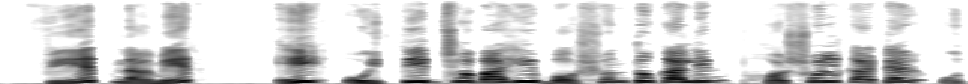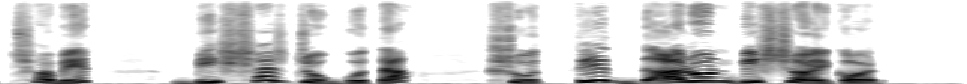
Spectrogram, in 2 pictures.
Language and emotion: Bengali, surprised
